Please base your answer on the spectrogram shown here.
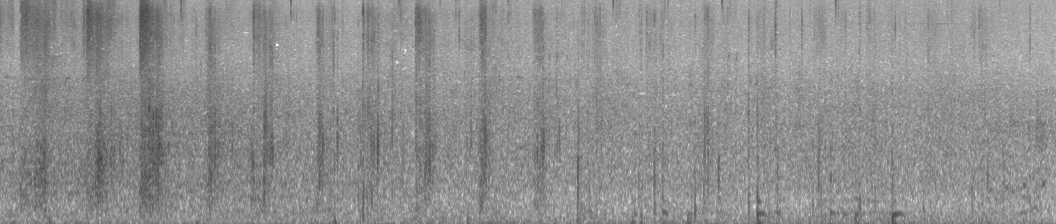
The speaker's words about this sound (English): Turn left at the bottom of the staircase. Now walk straight ahead.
